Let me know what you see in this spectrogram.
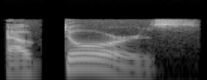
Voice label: "outdoors", English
